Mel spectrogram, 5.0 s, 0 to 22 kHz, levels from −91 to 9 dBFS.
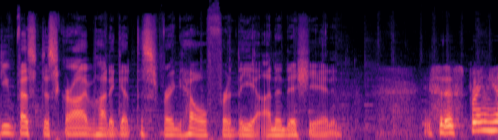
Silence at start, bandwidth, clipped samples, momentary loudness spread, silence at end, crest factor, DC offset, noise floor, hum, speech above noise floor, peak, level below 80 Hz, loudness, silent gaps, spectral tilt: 0 s; 15 kHz; under 0.1%; 15 LU; 0 s; 18 dB; under 0.1%; -46 dBFS; none; 23 dB; -6 dBFS; -52 dBFS; -24 LUFS; none; -6 dB/octave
